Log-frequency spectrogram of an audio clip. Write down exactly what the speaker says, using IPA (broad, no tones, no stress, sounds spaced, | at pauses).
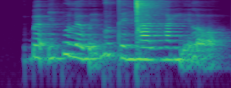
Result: ɓ œ ʔ i p u l œ w ḛ ɡ u t e ŋ͡ǀ a l ɦ a ŋ ḛ l ɔ̰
